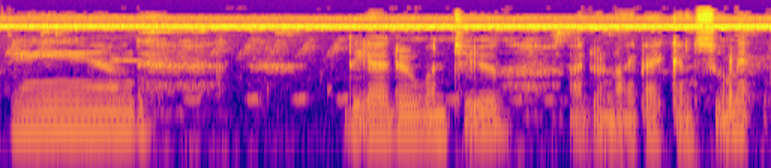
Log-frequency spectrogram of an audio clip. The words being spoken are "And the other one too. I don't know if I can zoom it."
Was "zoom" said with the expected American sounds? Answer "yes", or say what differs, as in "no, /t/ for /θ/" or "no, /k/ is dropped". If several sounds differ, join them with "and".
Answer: no, /s/ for /z/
